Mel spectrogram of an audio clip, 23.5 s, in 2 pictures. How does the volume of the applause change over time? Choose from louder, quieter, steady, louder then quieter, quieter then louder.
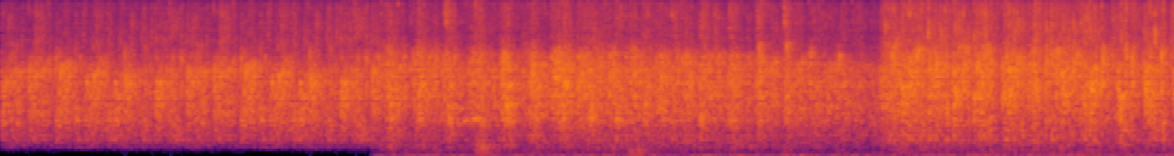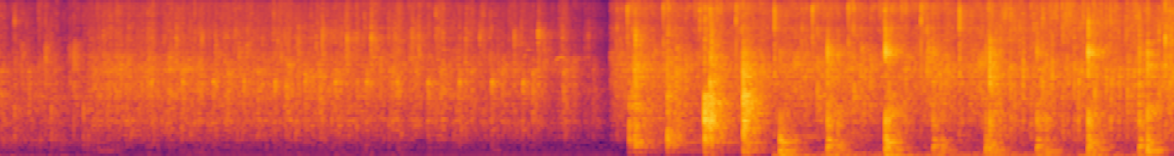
louder.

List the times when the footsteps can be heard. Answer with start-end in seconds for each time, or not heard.
18.0-23.4.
